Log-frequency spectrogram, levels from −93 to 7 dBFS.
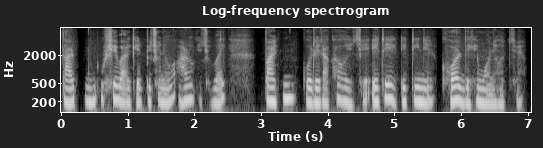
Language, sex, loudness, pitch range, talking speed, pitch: Bengali, female, -18 LUFS, 190-215 Hz, 145 wpm, 200 Hz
